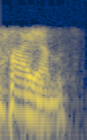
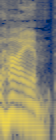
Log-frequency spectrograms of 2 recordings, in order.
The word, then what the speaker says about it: Higham: How does Scott pronounce his last name? Scott Higham. Scott Higham.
